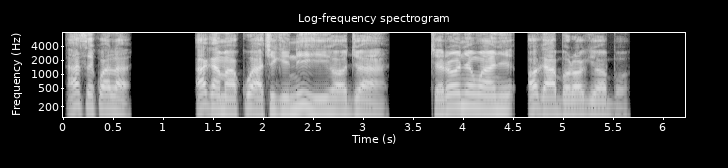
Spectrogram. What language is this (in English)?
Igbo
